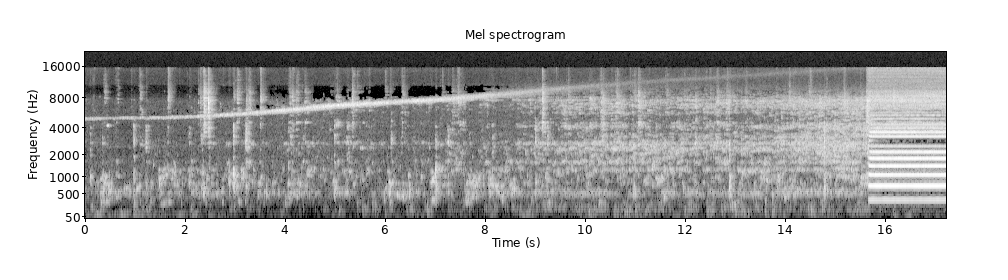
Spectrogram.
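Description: Nilgiri Mountain Railway metre-gauge train running along the track, with irregular wheel clicks and carriage rattle, and a faint high whine slowly rising in pitch. A loud, steady horn starts abruptly just before the end.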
